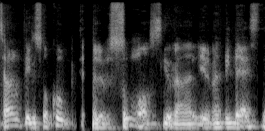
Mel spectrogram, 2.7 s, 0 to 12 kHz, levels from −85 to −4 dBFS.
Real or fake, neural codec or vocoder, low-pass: fake; codec, 24 kHz, 1.5 kbps, HILCodec; 10.8 kHz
